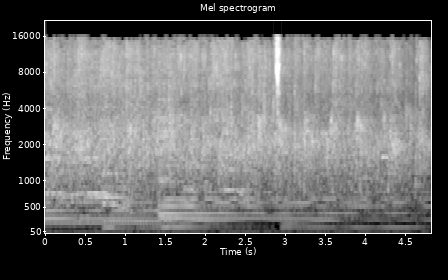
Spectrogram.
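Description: Steady crowd applause for the keyboard player at a church worship service, a dense crackling wash of clapping that holds for several seconds while sustained keyboard chords play underneath, shifting pitch a few times.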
